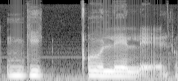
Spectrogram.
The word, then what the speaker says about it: Ngikolele: So I'm guessing Shilo Lele. – Oh, wow. So I don't even think I pronounced it right myself. I know that it's Xhosa. So the song's called Ngikolele.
